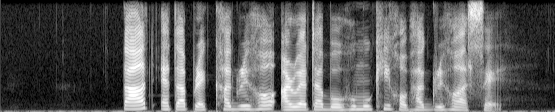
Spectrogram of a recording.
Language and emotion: Assamese, neutral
